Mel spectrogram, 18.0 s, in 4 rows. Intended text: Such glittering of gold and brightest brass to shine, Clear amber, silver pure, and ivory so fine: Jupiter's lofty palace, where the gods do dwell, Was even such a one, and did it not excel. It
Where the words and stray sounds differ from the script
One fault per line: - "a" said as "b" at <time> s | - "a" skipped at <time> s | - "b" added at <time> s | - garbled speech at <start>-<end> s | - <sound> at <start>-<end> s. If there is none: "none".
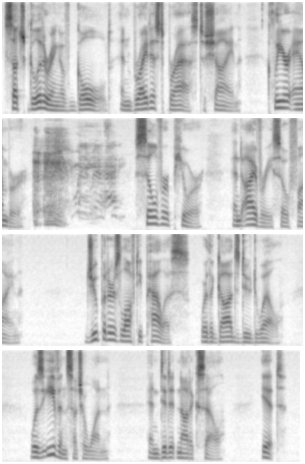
- throat clearing at 5.0-6.4 s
